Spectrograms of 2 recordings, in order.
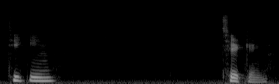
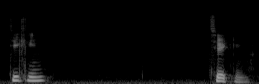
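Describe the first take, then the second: Both takes have the same delivery.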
